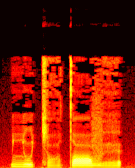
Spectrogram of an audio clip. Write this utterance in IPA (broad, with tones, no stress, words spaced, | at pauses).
ʎu˦cɑ̤˨ t̪ɑː˧vɛ̤˧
